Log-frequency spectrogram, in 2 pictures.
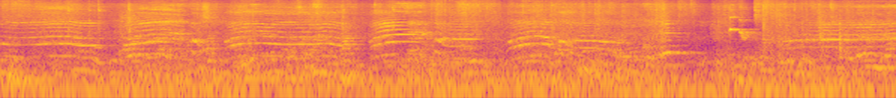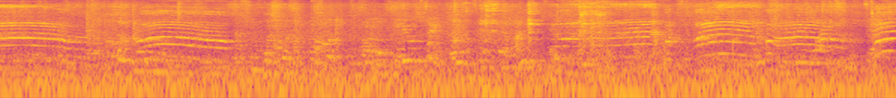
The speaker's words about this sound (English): You could hear actually a baby cry in the background.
